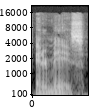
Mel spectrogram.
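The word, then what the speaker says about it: Hermès: And same thing is true with this Hermes envelope.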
